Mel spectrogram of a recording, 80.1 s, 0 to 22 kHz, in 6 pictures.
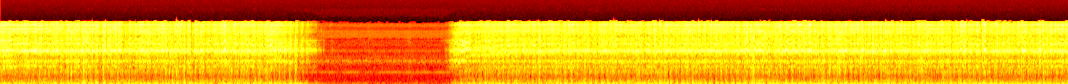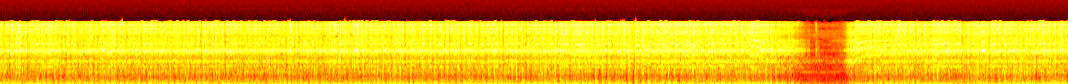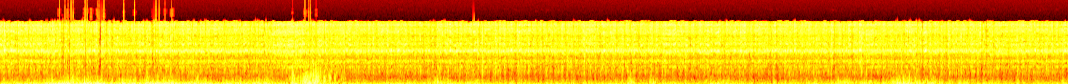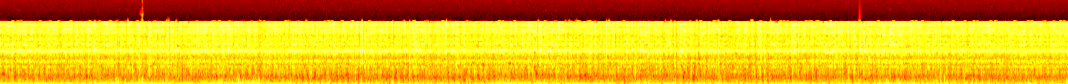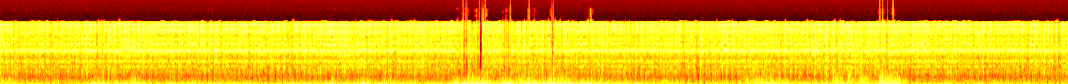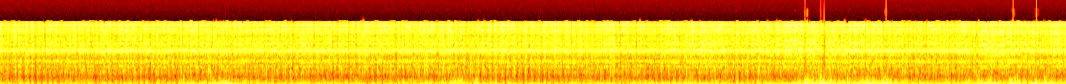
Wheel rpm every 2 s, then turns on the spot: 230, 190, 20, 210, 230, 230, 230, 230, 230, 230, 220, 120, 190, 230, 230, 230, 230, 230, 230, 230, 230, 230, 230, 230, 230, 230, 230, 230, 230, 230, 230, 230, 230, 230, 230, 230, 230, 240, 220, 230.
none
